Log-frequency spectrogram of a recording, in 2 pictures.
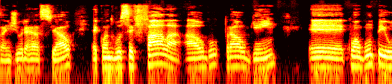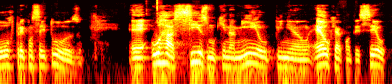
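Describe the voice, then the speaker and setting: A man from Pernambuco, a lawyer on a studio panel, warm and explanatory in a measured way. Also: mid-range voice. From Pernambuco, Brazil. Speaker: lawyer, commentator.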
